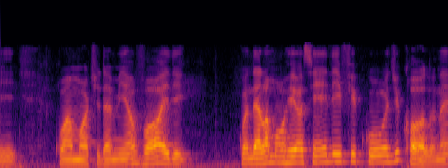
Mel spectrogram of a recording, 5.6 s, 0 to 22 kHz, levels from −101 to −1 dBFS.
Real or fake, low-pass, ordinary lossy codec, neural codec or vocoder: real; 7.2 kHz; none; none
